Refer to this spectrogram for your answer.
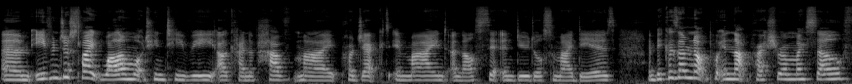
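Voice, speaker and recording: Fairly quick and with hardly any pauses, the speech comes in a British accent with a bright, sharp tone. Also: woman, medium pitch for a woman, ordinary pitch variation. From England. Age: 20s. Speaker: freelance graphic designer and YouTuber. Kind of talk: casual talk to camera.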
